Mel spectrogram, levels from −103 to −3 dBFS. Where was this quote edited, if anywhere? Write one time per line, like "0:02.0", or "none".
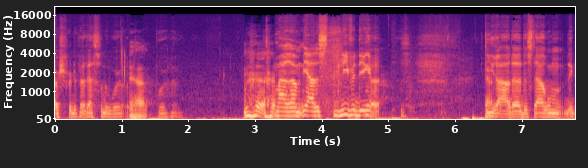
0:04.7
0:06.4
